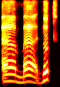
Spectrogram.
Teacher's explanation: تشدید کی وجہ سے نون جو ہے تا میں جڑے گا کیونکہ 2 تا ہیں, ایک نظر آ رہا ہے ایک چھپا ہوا.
